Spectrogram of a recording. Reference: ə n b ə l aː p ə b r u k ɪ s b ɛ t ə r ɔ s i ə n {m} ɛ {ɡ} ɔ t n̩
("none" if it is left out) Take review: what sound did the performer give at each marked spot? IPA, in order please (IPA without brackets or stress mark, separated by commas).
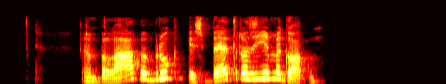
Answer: m, ɡ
